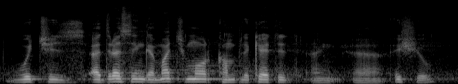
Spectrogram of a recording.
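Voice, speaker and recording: Very slowly, a man talks with a non-native accent. His intonation stays fairly even. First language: not English. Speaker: government official panelist. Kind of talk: panel discussion. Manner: halting.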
